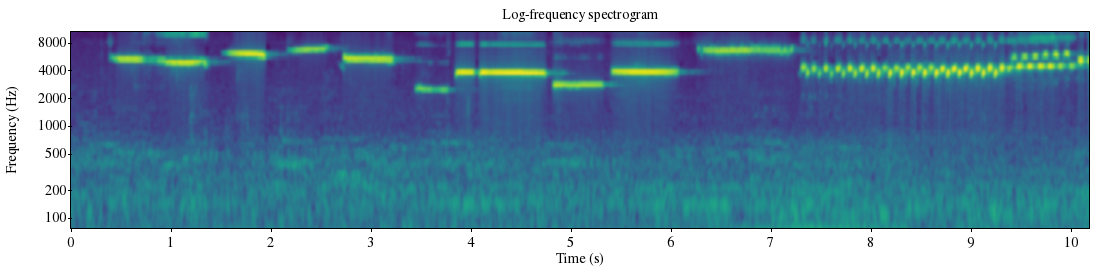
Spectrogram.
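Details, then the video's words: Russian canary at a singing contest: sustained pure whistles changing pitch step by step, some gently bending, followed by a quick pulsing trill with a faint low hum beneath. "Kontes burung Kenari Rusia"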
